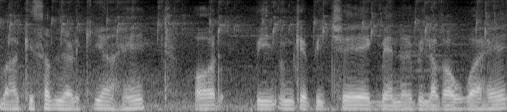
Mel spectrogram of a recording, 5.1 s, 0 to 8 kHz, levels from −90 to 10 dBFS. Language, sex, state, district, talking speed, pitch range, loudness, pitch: Hindi, male, Uttar Pradesh, Jalaun, 165 wpm, 95-105 Hz, -17 LUFS, 100 Hz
